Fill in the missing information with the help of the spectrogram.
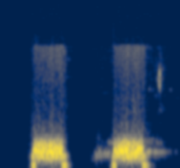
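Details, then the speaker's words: Harvey cardiopulmonary patient simulator: systolic murmur timed with the carotid impulse that grows louder on inspiration (inspiratory augmentation), a right-sided sign of tricuspid regurgitation. "so it's a systolic murmur and if you watch the breathing again again it gets louder out it gets softer and louder so inspiratory augmentation this is tricuspid regurgitation that inspiratory change a sign that this is right-sided in origin"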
